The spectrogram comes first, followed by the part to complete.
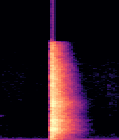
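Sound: single hand clap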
